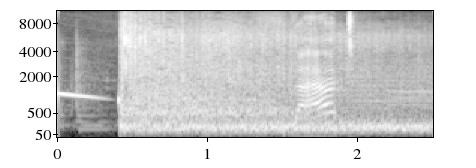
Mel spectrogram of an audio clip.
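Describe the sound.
An explosion sound effect bursts in suddenly after a brief thin tone. A loud, dense, rumbling roar follows and carries on without a break to the end.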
